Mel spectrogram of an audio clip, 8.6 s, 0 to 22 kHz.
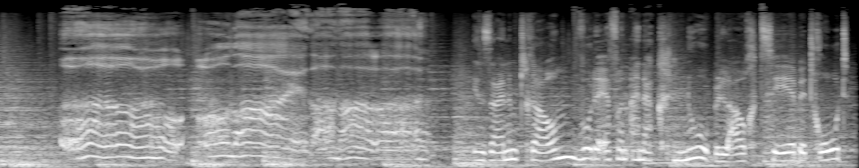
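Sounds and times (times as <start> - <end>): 
man groaning in sleep: 0.6 - 4.4
speech: 4.8 - 8.5.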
